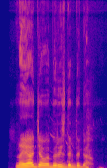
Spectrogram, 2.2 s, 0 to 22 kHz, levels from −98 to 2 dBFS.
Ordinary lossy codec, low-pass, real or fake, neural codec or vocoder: none; none; real; none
